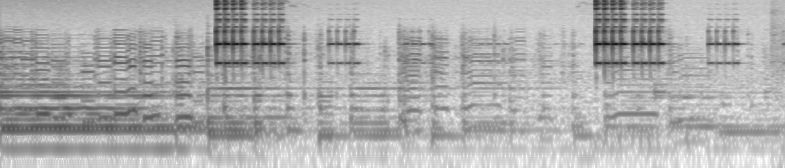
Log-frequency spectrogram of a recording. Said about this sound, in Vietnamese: mình đố mọi người biết đây là âm thanh gì nè âm thanh này có quen thuộc hay không thật ra đây chính là âm thanh đánh thức mình dậy mỗi buổi sáng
